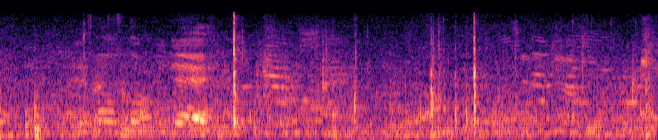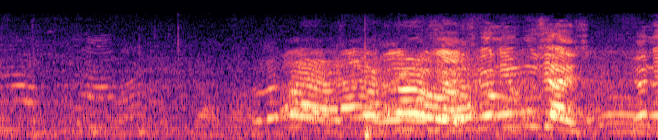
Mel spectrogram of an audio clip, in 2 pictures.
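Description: Football match sounds: faint calls of players and a few sharp knocks of the ball being kicked, then loud shouting from a man for the last second and a half.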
